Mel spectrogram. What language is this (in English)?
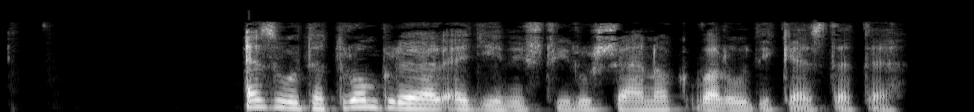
Hungarian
